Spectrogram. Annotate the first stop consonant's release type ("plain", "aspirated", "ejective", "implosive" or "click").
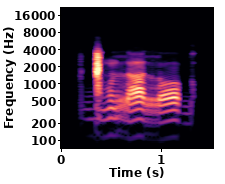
click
